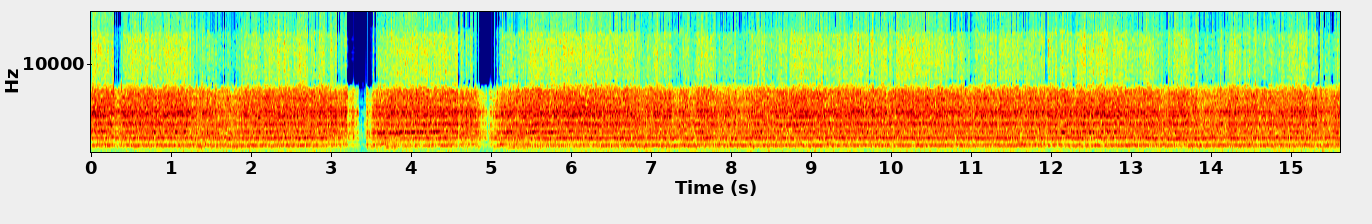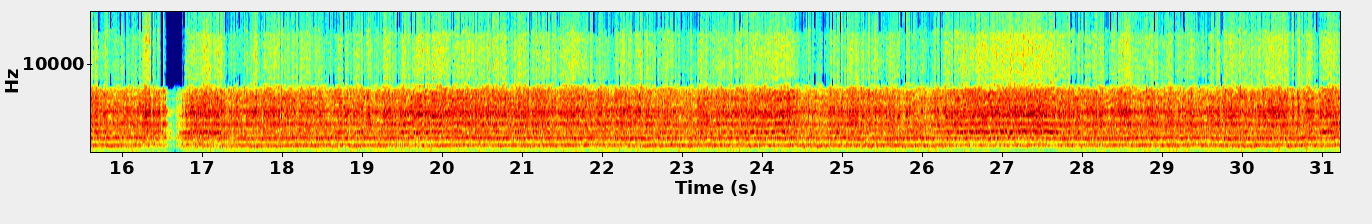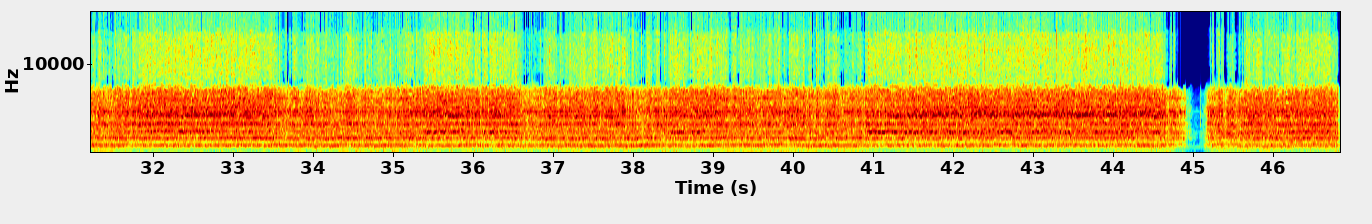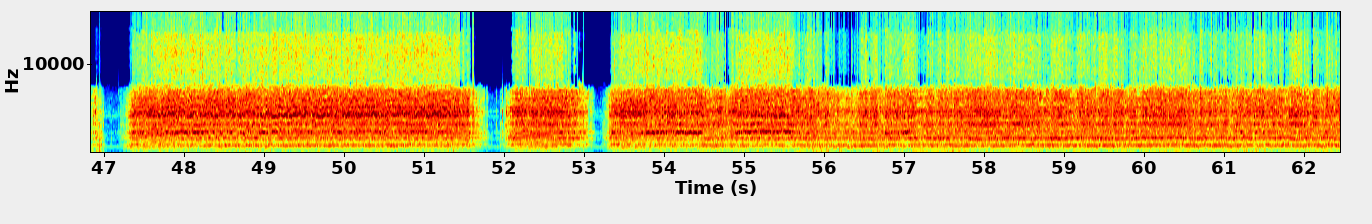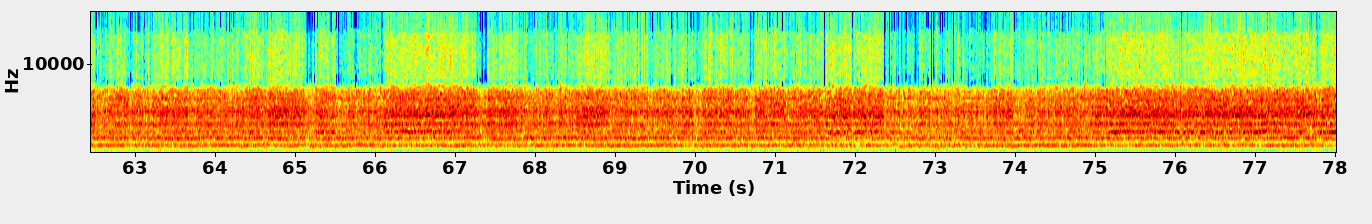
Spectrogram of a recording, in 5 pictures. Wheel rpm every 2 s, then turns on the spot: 230, 120, 140, 230, 230, 230, 230, 230, 160, 220, 230, 220, 220, 220, 220, 220, 220, 230, 210, 220, 220, 210, 150, 140, 200, 170, 90, 200, 220, 230, 230, 230, 230, 220, 230, 230, 210, 220, 220.
none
